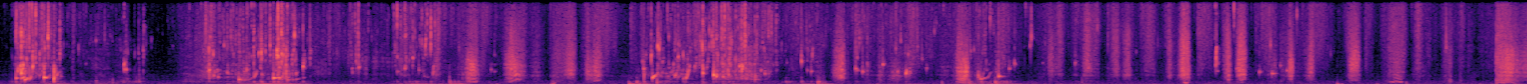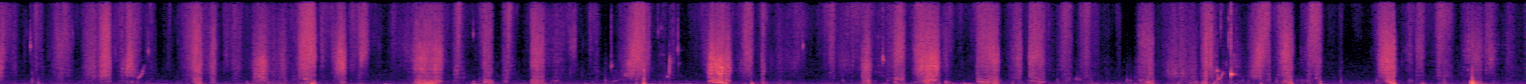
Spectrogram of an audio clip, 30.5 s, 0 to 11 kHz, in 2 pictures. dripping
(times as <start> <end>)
0.0 4.5, 6.4 10.3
